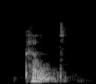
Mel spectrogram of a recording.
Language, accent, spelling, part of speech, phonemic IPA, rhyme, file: English, Southern England, pelt, noun / verb, /pɛlt/, -ɛlt, LL-Q1860 (eng)-pelt.wav
- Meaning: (noun) The skin of an animal with the hair or wool on; either a raw or undressed hide, or a skin preserved with the hair or wool on it (sometimes worn as a garment with minimal modification)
